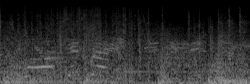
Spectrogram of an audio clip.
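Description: Anti-tank guns and other gunfire from a World War II real-time strategy game, Company of Heroes 2, crackling in a dense, continuous battle mix under a steady wash of game sound, with no clear separate reports.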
